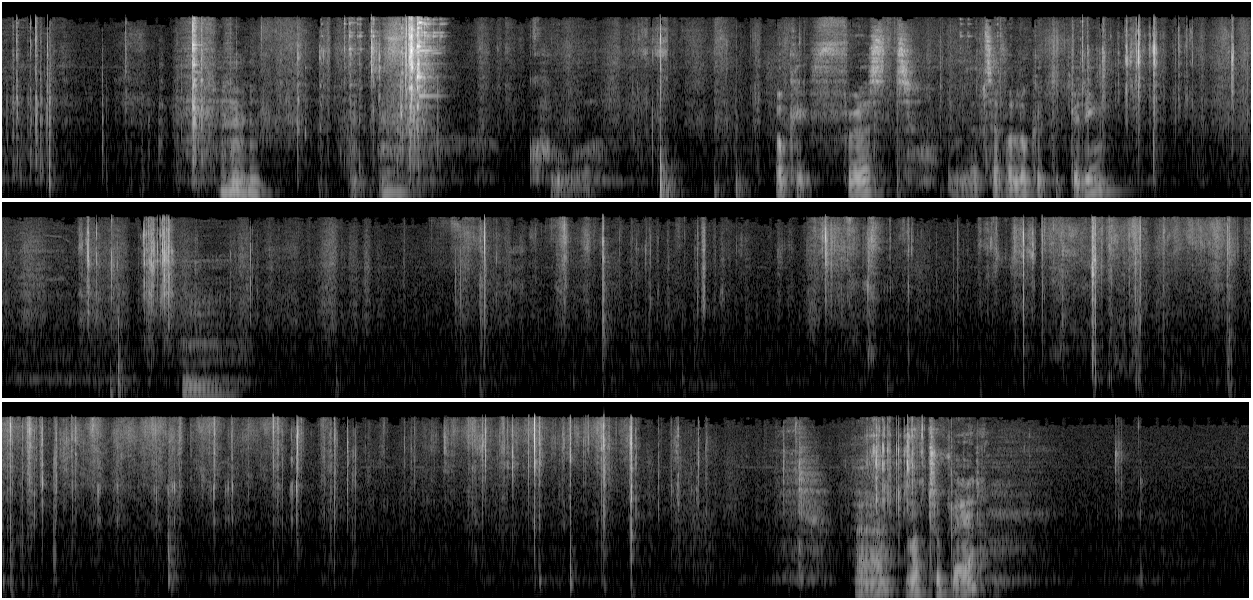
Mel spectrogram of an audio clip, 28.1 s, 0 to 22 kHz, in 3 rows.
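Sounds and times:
plastic sleeve crinkling and tearing: 0:07.1 - 0:24.2, 0:25.1 - 0:25.9.

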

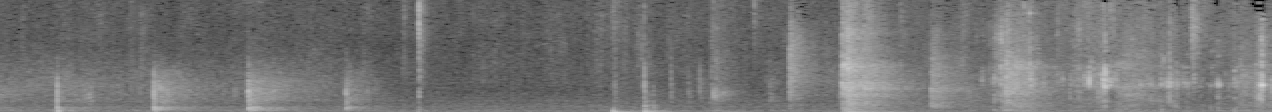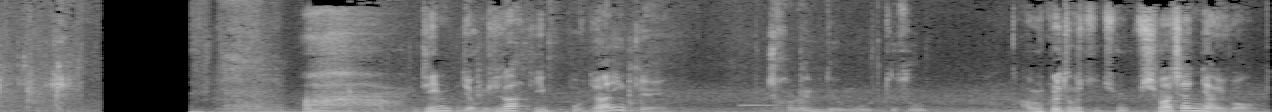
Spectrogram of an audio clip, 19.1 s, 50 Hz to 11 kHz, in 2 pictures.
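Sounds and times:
door banging shut: 0:06.3 - 0:07.0.

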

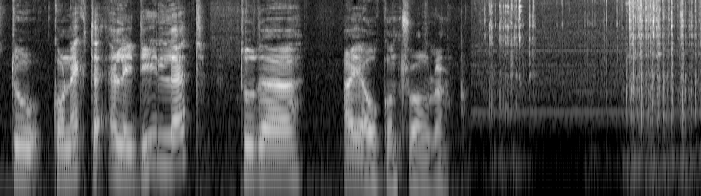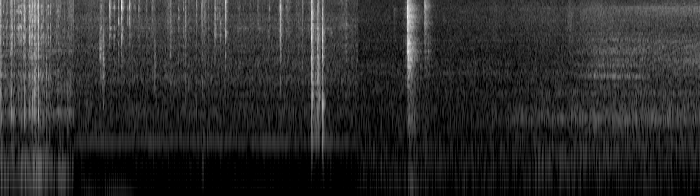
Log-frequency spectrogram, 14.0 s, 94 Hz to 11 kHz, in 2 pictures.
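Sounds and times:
expansion card and cable rattling: 0:04.8 - 0:10.4.

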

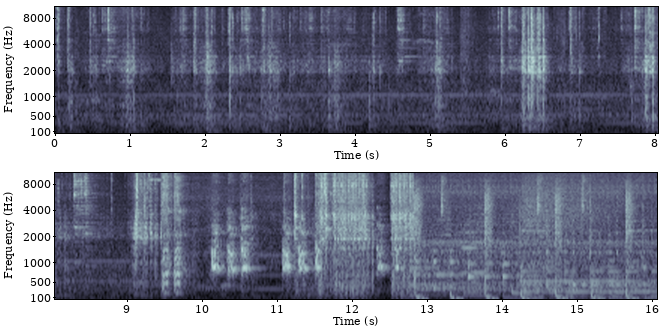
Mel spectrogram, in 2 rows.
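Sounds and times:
hand tool clinking on metal: 0:00.0 - 0:09.5.

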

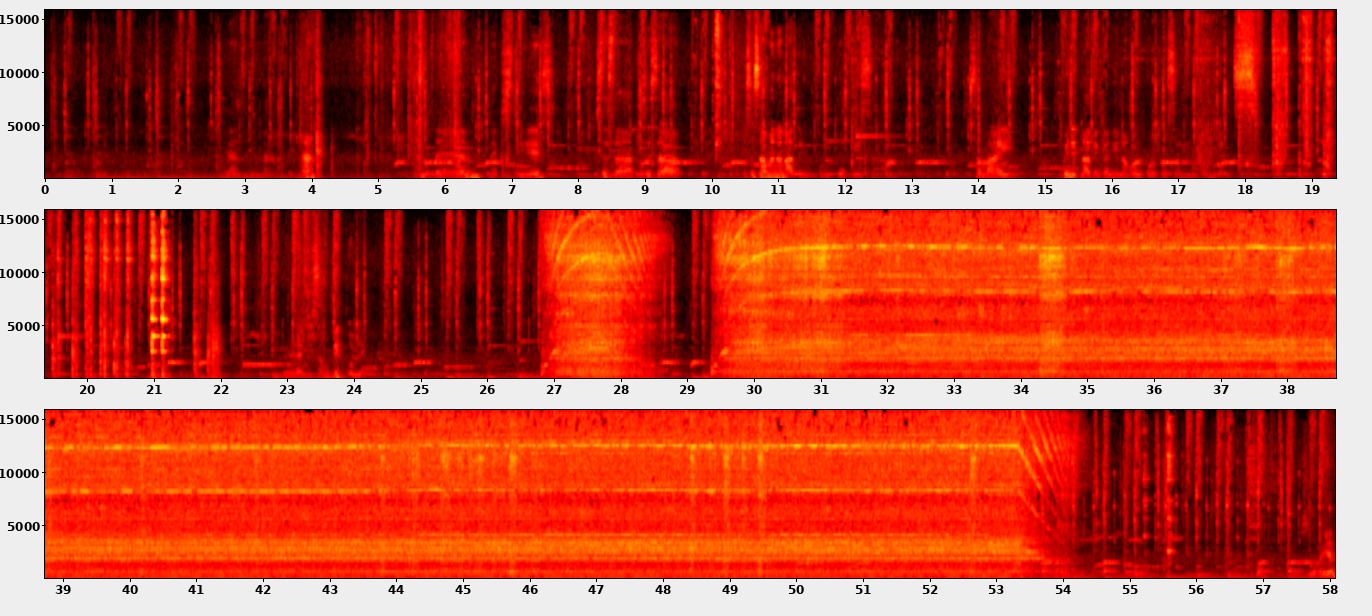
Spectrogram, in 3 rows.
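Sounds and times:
background music with a beat: 0:00.0 - 0:58.0
electric hand mixer beating: 0:16.8 - 0:22.0, 0:26.8 - 0:54.9.

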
